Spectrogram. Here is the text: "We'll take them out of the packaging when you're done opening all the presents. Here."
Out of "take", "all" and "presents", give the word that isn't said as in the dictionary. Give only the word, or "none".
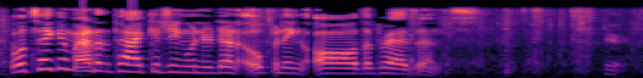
none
